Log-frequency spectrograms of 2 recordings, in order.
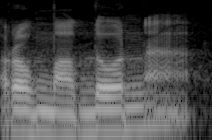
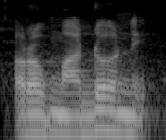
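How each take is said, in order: First: The word ends with an a vowel. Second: The word ends with an i vowel. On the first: "Sebetulnya bisa dibaca Ramadona" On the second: "yang kedua bisa dibaca Ramadoni"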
